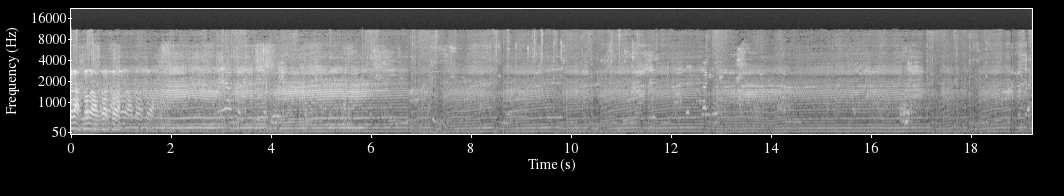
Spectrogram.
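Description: A motorbike engine hums steadily and revs up and down.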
